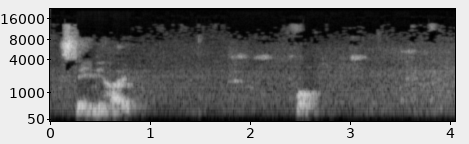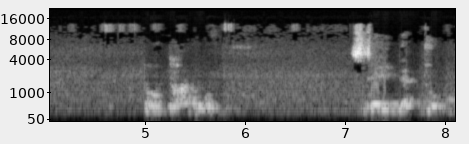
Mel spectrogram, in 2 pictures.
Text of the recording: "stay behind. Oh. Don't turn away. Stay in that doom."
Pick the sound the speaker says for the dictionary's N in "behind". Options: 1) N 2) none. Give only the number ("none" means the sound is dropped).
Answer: 2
